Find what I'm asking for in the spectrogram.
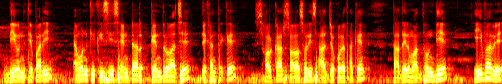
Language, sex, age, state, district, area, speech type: Bengali, male, 60+, West Bengal, Paschim Bardhaman, urban, spontaneous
